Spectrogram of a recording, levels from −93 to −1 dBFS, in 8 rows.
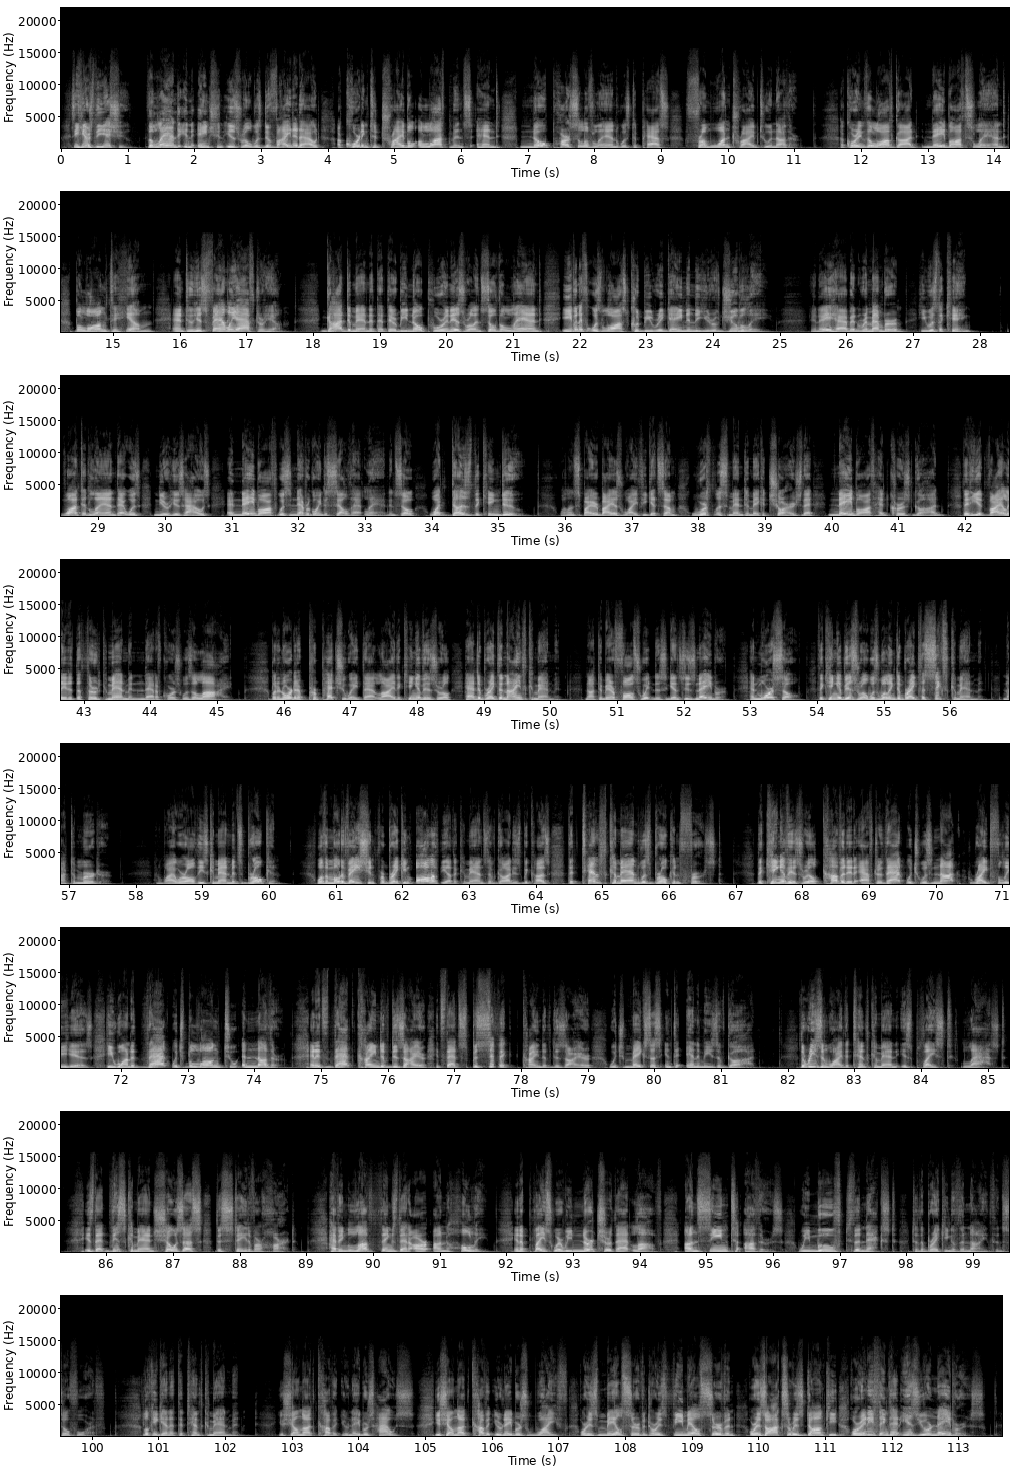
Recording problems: none

